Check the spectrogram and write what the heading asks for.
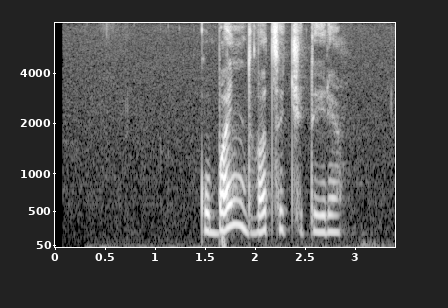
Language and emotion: Russian, neutral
